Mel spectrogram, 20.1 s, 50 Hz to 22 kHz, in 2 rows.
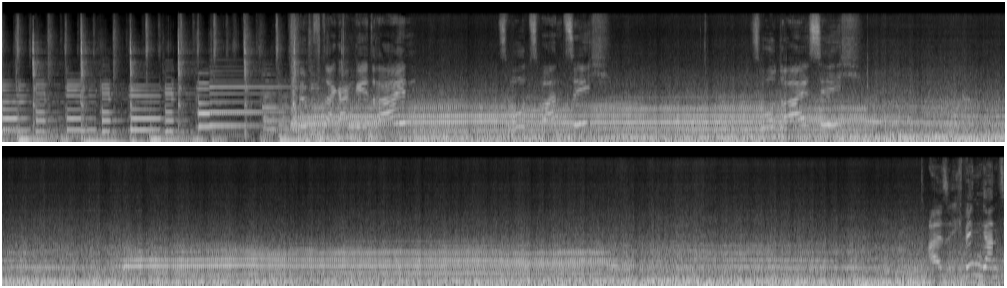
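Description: Background music with a beat for the first few seconds, then the Aston Martin Vantage F1 Edition's twin-turbo V8 running hard at autobahn speed with road noise, heard inside the cabin. The engine's pitch slowly sinks, steps up once about halfway through, and sinks again.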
